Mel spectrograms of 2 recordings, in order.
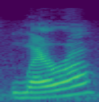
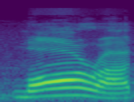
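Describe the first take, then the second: First: The first vowel is a long open 'ah'. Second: The first vowel is a rounded 'aw' sound. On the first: "that extended A" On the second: "it sounds like I feel like Doug the dog"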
